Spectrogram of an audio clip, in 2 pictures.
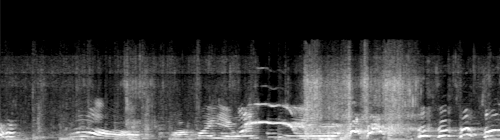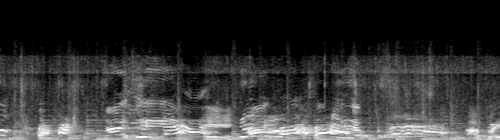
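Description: Children shrieking and calling out while playing in a swimming pool, with water splashing. Background music with a steady beat runs underneath.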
